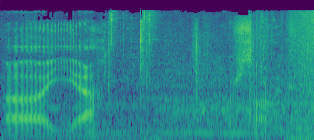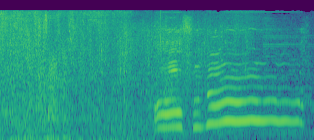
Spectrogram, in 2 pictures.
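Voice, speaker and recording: Male co-op gamer, jokey casual chat, highly animated intonation, slow pace, audible music. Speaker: gamer playing co-op.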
